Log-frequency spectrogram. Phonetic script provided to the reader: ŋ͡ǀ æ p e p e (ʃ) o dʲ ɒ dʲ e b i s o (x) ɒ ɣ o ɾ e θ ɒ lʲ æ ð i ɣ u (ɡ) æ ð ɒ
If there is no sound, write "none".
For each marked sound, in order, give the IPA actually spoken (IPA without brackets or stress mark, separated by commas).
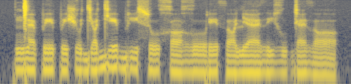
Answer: ʃ, x, ɡ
